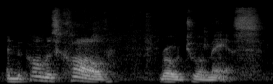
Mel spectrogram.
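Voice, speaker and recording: An older woman with an American accent, a poet reading her own poems in deliberate phrases and introducing them informally. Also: rumbling low, animated, dark tone, slight background noise, low-quality recording. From United States.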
